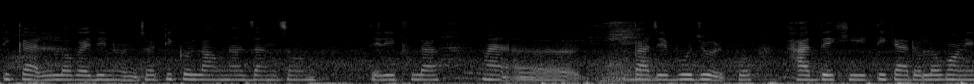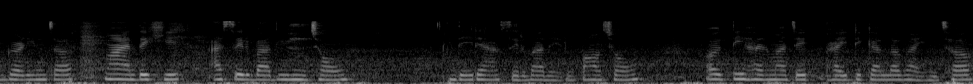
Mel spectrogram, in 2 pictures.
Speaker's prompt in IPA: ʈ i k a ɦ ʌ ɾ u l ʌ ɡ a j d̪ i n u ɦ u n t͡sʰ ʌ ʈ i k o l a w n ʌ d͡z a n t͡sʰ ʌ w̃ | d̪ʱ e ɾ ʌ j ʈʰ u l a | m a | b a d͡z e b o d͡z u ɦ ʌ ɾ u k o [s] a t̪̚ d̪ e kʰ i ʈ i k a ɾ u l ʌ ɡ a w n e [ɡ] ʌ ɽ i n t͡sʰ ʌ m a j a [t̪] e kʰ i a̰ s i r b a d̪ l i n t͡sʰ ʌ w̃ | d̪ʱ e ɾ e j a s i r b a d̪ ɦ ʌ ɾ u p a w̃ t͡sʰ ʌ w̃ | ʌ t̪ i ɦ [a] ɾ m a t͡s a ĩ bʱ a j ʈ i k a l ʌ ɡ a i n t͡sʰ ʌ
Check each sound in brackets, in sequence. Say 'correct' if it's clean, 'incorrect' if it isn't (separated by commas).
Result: incorrect, correct, incorrect, correct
